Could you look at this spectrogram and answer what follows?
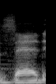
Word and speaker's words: Z: if you didn't know the last letter of the alphabet is pronounced Zed in French and in most forms of English but in American English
